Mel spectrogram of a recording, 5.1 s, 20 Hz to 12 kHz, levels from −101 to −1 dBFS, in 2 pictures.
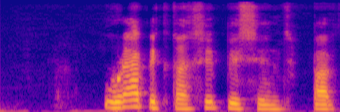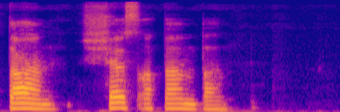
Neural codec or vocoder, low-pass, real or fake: codec, 44.1 kHz, 2.6 kbps, SNAC; 10.8 kHz; fake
